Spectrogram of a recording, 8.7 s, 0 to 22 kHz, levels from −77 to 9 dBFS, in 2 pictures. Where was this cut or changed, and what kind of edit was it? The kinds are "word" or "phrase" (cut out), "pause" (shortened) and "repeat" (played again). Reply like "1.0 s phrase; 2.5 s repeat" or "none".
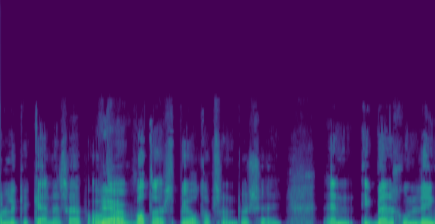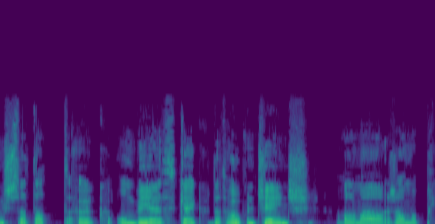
3.1 s pause; 3.9 s phrase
